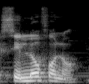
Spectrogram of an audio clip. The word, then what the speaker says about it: xilófono: Okay, and then X is X, X. It sounds like sa. Here like xilófono, xilófono. And Y also have three sound like ya, ja, ya also, ja also, and sha also.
